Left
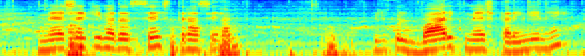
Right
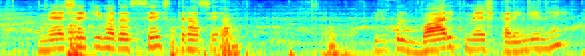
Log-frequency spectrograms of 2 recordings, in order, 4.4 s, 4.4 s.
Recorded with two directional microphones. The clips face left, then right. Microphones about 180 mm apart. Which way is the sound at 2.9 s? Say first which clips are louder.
Left 4 dB; 40° left (ahead or behind).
